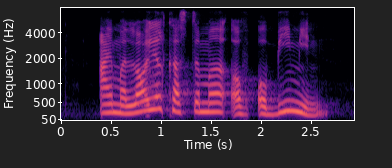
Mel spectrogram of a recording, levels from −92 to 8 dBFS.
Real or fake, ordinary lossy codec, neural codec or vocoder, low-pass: real; Opus, 24 kbps; none; 7.2 kHz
